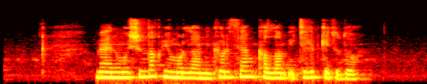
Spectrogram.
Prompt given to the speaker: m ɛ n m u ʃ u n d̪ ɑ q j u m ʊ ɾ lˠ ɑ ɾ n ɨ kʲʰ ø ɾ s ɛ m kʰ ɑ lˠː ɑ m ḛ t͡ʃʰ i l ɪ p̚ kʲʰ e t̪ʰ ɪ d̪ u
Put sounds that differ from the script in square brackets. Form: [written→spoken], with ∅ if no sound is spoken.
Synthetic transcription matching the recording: m ɛ n m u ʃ u n d̪ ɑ q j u m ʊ ɾ lˠ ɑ ɾ n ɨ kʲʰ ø ɾ s ɛ m kʰ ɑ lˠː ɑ m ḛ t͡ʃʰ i l ɪ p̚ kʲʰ e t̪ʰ ɪ d̪ u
